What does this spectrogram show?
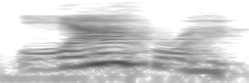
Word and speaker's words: Yahuah: Yod, Hei, Wah, Hei wird ausgesprochen in seiner korrekten Form der Aussprache Yahuwah.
